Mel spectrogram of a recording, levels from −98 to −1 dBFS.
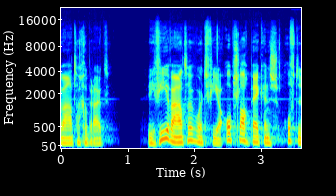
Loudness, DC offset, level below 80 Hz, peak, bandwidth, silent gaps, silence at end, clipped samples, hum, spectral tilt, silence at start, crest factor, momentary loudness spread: -31 LUFS; under 0.1%; -72 dBFS; -8 dBFS; 16.5 kHz; 0.88-1.20 s; 0 s; under 0.1%; none; -5 dB/octave; 0 s; 22 dB; 11 LU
